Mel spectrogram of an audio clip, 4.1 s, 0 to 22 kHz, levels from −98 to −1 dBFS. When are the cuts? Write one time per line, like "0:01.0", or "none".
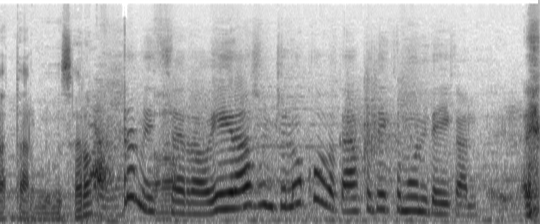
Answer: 0:00.9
